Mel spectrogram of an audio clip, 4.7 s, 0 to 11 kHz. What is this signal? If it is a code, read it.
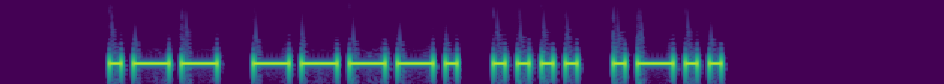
Morse code, heard as a keyed tone, about 20 wpm, 700 Hz. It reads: W9HL
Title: USA Call Signs - 4 Characters - Repeated 2x - 20wpm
